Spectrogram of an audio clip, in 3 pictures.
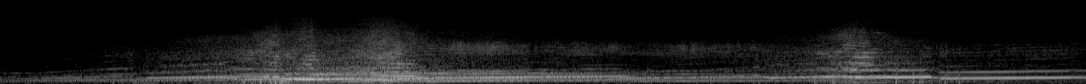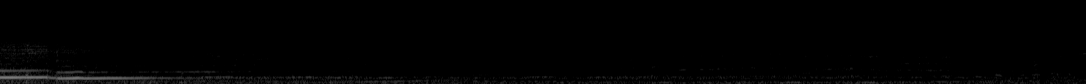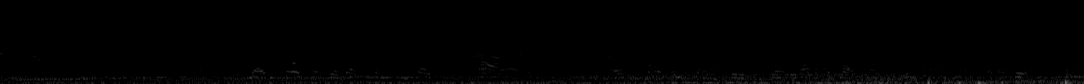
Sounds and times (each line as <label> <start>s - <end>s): classic superbikes qualifying 0.0s - 15.1s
